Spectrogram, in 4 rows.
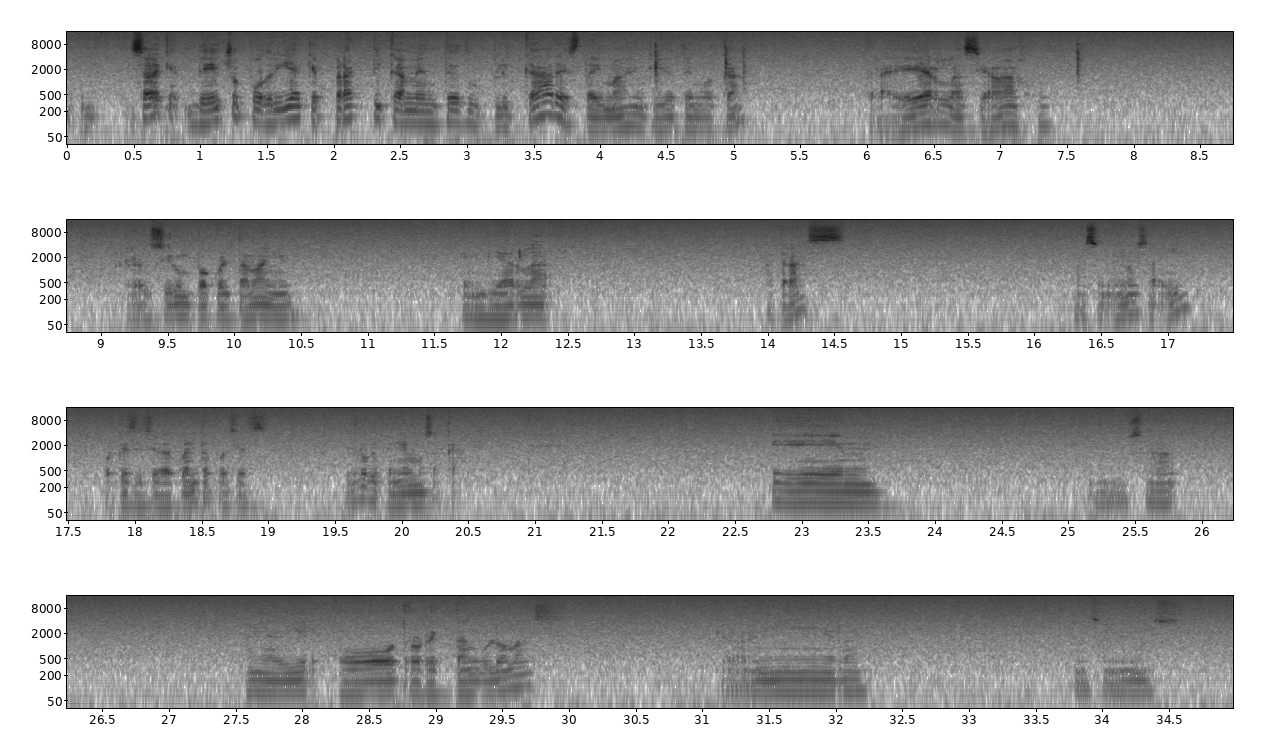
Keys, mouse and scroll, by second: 2.5 click, 2.8-3.5 scroll down 2, 3.5 click, 3.8-4.5 scroll down 2, 5.0 ctrl+d, 5.8-7.3 ctrl+drag, 8.0 ctrl+shift+click, 13.0 click, 13.5 click, 14.8-18.0 drag, 27.7 click, 33.6-34.9 drag.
